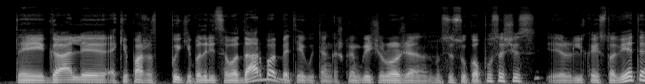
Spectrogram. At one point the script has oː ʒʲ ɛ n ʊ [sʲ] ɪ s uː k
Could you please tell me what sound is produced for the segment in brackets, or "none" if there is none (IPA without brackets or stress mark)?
sʲ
